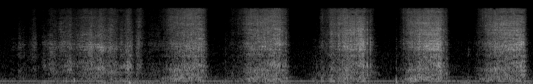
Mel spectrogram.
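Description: Long painted nails scratch the flat face and edge of a single dry, soft, porous, palm-sized orange oval synthetic foam sponge held in the other hand. The result is a steady run of bright, dry rasping strokes that swell and fade about once per second. Brief quiet gaps between strokes leave only a faint low hum.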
